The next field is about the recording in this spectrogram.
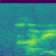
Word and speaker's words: Ravi: Ravi, yeah.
